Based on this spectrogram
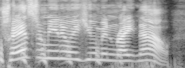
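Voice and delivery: mock angry demand. Demanding a human agent.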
